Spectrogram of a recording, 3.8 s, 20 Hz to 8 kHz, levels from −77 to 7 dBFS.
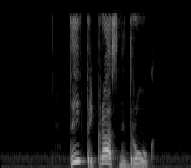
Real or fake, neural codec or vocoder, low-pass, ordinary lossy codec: real; none; 7.2 kHz; MP3, 64 kbps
